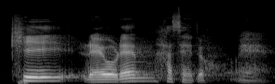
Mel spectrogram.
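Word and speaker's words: כי לעולם חסדו: 오늘 같이 첫 번째로 나누고 싶은 히브리어 문장은 그 인자하심이 영원함이로다 라고 하는 문장인데요, 이 문장의 히브리어 발음이 키레오렘 하세도라는 그런 발음입니다. 한번 우리 다 같이 한번 해볼까요? 키레오렘 하세도, 이렇게 있습니다.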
